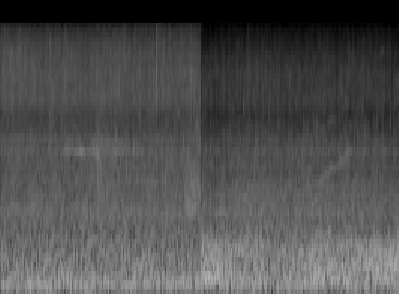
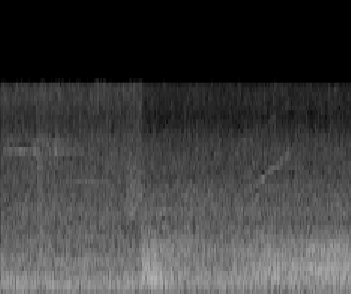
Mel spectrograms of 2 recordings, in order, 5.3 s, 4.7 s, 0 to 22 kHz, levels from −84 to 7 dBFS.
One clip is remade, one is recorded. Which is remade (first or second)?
first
